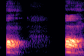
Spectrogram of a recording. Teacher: So you make the sound by shooting your jaw back a little bit, bringing the tongue up to like where your uvula is, and then saying that nasal sound all the way up through your nose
